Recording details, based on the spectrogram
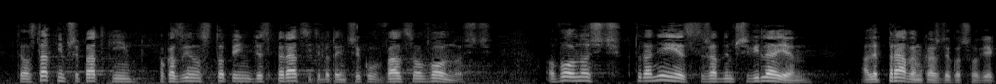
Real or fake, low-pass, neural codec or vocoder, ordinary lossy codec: real; 7.2 kHz; none; none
